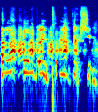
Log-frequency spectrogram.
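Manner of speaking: put-on high-pitched, hammy Kiwi accent; New Zealand accent. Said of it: "that is the worst New Zealand accent".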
